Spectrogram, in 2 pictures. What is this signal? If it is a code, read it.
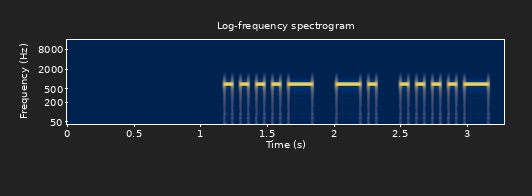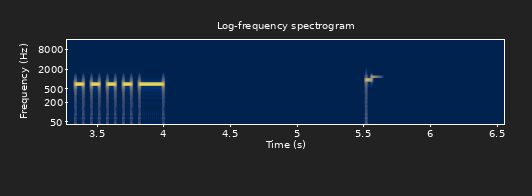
Morse code, heard as a keyed tone, about 20 wpm, 700 Hz. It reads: 4N44
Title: All Cut Numbers - 4-Digit 20wpm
